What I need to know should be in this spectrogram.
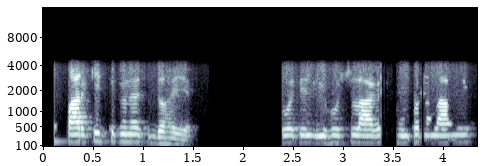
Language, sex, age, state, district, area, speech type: Kashmiri, male, 45-60, Jammu and Kashmir, Anantnag, rural, conversation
